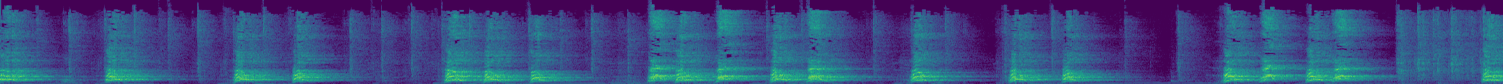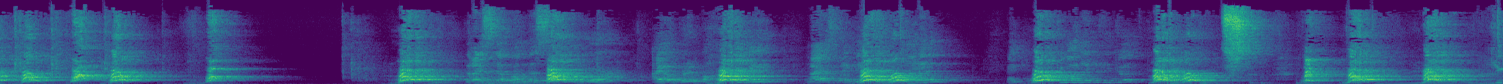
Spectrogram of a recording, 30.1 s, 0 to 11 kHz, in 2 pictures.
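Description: Cocker Spaniels barking loudly in long runs of several barks a second, with short breaks about 18 and 25 seconds in: alarm barking at the front door as it is answered.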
